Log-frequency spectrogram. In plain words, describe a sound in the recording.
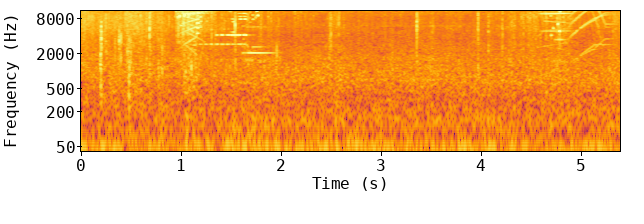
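A shimmering, sparkling chime rings out and twinkles.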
